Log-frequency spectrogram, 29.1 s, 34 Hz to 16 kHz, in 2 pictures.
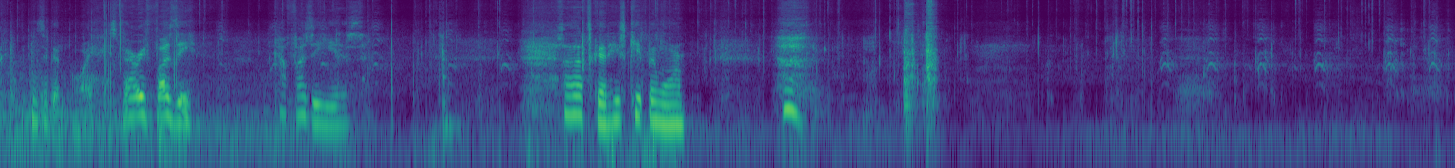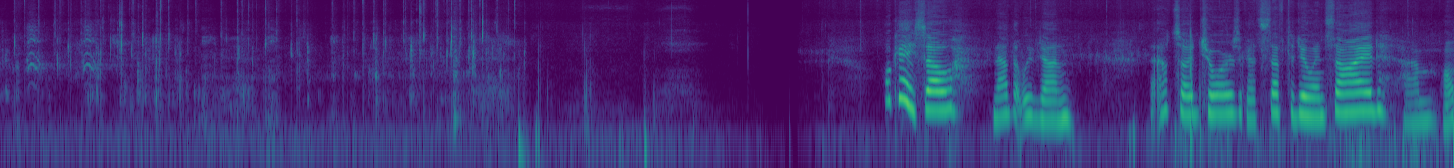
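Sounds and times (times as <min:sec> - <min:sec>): crows cawing: 0:02.1 - 0:05.5, 0:11.5 - 0:15.6.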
